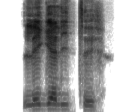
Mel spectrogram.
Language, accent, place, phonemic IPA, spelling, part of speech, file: French, France, Lyon, /le.ɡa.li.te/, légalité, noun, LL-Q150 (fra)-légalité.wav
- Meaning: legality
